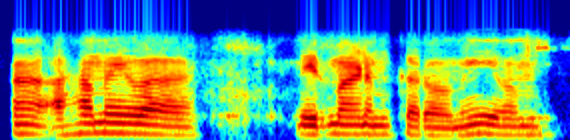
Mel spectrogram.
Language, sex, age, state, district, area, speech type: Sanskrit, male, 18-30, Karnataka, Chikkamagaluru, rural, conversation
